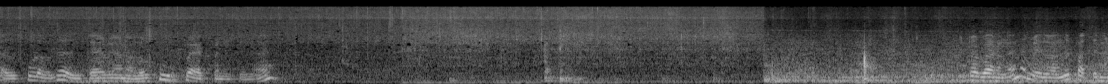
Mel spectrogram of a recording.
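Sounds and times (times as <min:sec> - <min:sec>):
vegetables sizzling in oil: 0:00.0 - 0:11.0
wooden spatula stirring: 0:08.1 - 0:11.0.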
